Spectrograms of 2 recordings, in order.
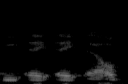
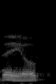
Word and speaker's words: Baal: We used to call it Baal when you and I were growing up, the old god Baal. Now scholars say that wasn't right. It really has two syllables, so it's Baal.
